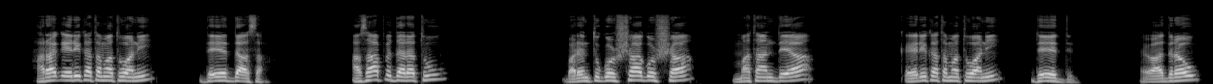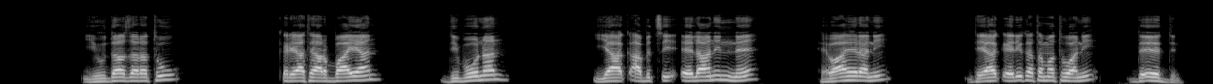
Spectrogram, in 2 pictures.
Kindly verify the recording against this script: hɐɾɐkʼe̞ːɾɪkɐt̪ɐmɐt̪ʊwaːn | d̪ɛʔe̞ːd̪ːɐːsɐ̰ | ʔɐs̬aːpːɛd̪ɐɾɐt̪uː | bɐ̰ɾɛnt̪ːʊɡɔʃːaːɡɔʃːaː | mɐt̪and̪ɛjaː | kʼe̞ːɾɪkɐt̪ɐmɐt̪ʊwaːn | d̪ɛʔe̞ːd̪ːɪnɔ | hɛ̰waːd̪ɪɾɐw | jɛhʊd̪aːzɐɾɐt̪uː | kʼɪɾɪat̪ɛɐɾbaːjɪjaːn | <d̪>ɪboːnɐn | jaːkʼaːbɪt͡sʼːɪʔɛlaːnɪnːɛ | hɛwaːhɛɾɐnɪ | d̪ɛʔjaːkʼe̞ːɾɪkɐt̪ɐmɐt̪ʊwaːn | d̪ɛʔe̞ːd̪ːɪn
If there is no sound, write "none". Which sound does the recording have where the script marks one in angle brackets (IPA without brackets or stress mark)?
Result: d̪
